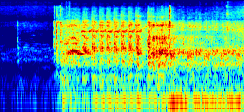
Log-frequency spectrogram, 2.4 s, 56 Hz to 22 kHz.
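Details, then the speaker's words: 6.0 diesel truck, fixed after FICM repair, previously hard to start on cool mornings: short crank, catches in about half a second and settles into a steady, even idle; normal start, much quicker than before. "it really didn't take as long as it used to do but that was pretty quick"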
